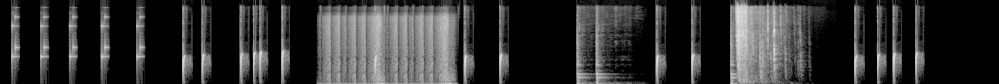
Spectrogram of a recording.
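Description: Short electronic chimes ping again and again as items are collected.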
